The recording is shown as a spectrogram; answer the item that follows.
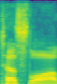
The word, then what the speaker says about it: Tesla: I am putting out on Blue Sky, by the way, Tesla is pronounced Tesla, like coleslaw, not the evil car company.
